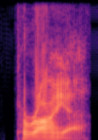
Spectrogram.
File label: "pariah", American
